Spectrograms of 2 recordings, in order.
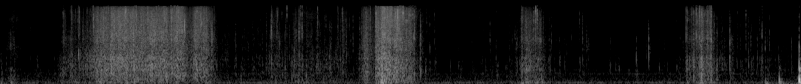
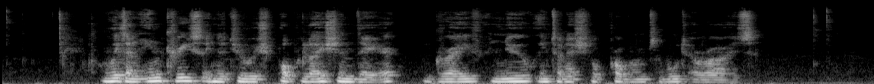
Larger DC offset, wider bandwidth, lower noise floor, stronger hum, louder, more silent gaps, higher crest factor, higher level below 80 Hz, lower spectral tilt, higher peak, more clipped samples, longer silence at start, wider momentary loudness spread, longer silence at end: neither; first, 17 kHz vs 13.5 kHz; first, -59 dBFS vs -45 dBFS; neither; second, -29 LUFS vs -17 LUFS; neither; first, 32 dB vs 16 dB; second, -56 dBFS vs -44 dBFS; second, -2 dB/octave vs -7 dB/octave; about the same, -2 dBFS vs -2 dBFS; neither; second, 0.1 s vs 0.35 s; first, 22 LU vs 13 LU; second, 0 s vs 1 s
